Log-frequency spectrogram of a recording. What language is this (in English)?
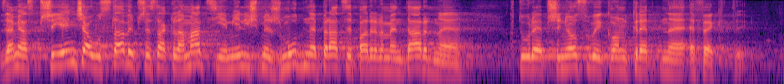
Polish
